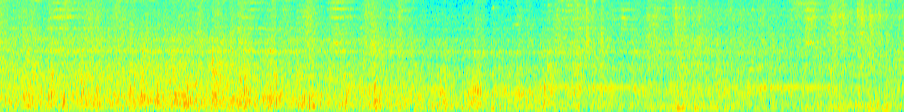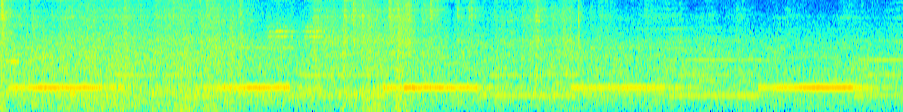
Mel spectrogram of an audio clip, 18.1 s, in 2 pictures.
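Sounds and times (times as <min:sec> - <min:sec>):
train wheels clattering: 0:00.0 - 0:15.2.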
